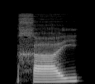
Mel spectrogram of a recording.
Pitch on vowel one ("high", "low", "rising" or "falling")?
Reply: rising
